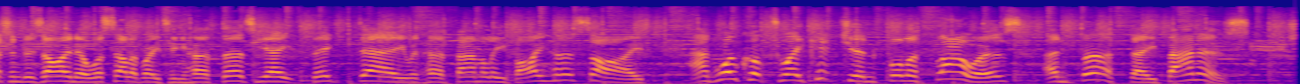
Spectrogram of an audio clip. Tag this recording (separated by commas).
Speech, Music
